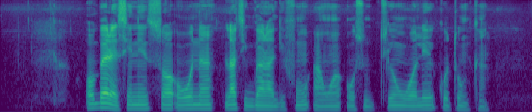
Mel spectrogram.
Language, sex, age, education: Yoruba, male, 30-45, tertiary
